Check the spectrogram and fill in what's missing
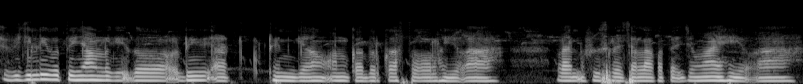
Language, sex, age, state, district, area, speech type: Santali, female, 45-60, West Bengal, Uttar Dinajpur, rural, spontaneous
